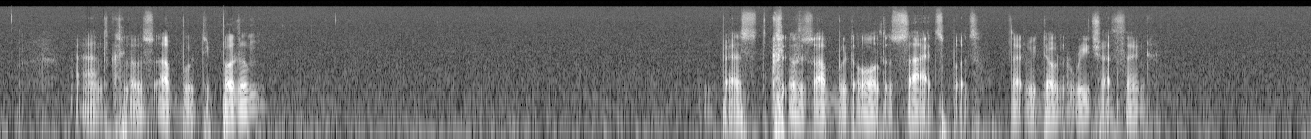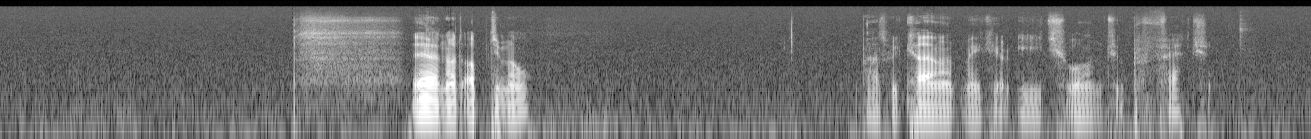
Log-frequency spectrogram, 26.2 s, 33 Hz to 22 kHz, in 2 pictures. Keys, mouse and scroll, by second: 2.8-4.7 drag, 6.8 middle click, 10.5 middle click, 10.6-12.6 drag, 18.1-20.4 drag, 24.0 Tab.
